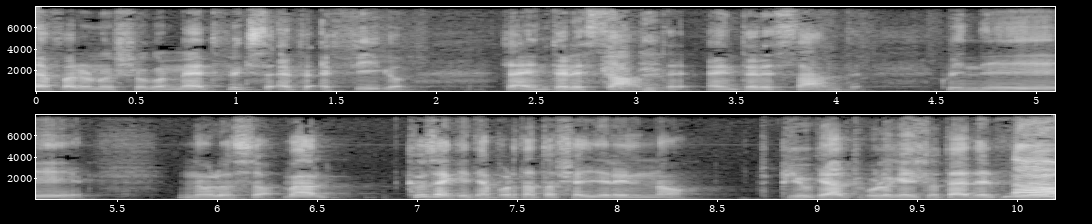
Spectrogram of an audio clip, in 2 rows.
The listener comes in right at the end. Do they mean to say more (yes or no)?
yes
